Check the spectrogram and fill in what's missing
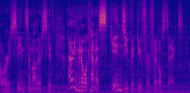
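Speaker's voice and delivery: ordinary talk, nothing marked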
